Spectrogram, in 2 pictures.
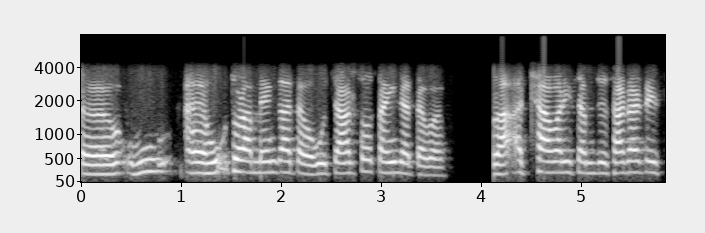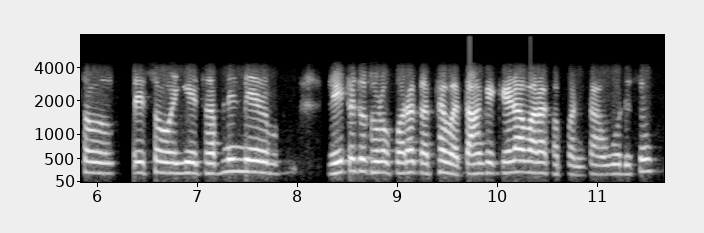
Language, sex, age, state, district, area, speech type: Sindhi, female, 45-60, Rajasthan, Ajmer, urban, conversation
